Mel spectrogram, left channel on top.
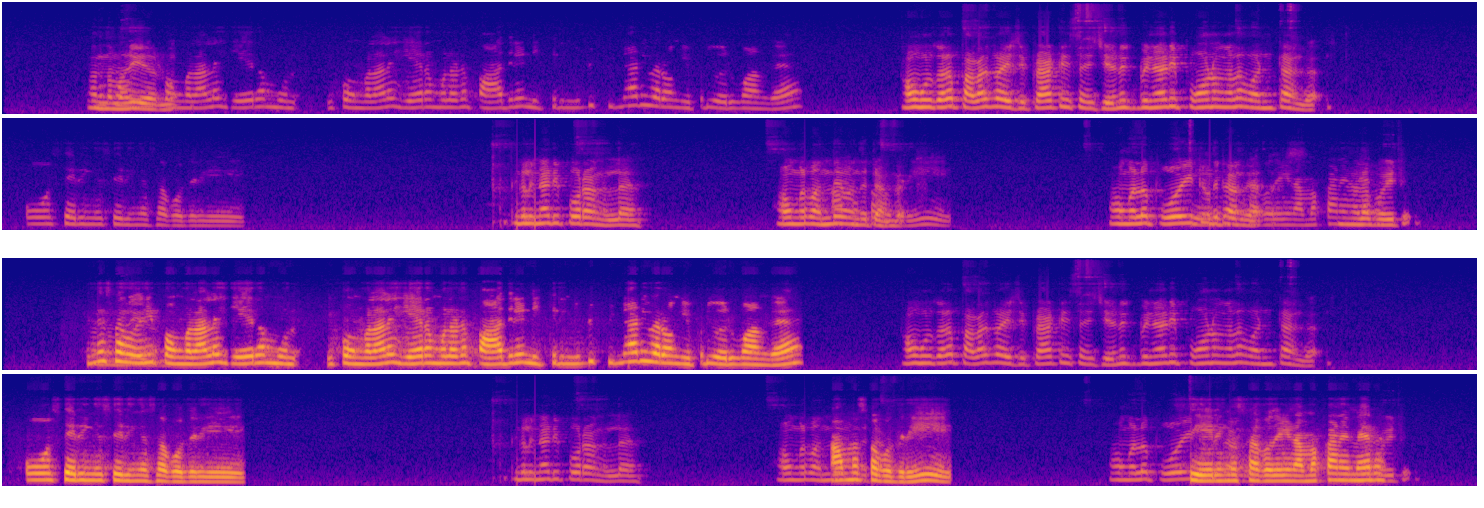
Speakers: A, on the right; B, on the left.
A: என்ன
B: அந்த
A: சகோதரி
B: மாரி ஏறணும்
A: இப்ப உங்களால ஏறம் இப்ப உங்களால ஏற முடியல பாதிலே நிக்கிறீங்க எப்டி பின்னாடி வரவங்க எப்டி வருவாங்க
B: அவுங்களுக்கெல்லா பழக்கோ ஆயிருச்சு பிராக்டிஸ் ஆயிருச்சு எனக்கு பின்னாடி போனவங்க எல்லா வந்ட்டாங்க
A: ஓ செரிங்க செரிங்க சகோதரி
B: எங்களுக்கு முன்னாடி போறாங்கல்ல அவுங்க வந்தே
A: ஆமா
B: வந்துட்டாங்க
A: சகோதரி
B: அவுங்கெல்லா போயிட்டு
A: சேரிங்க
B: வந்துட்டாங்க
A: சகோதரி நமக்கான
B: மேல
A: நேர
B: போயிட்டு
